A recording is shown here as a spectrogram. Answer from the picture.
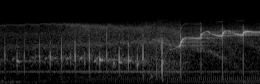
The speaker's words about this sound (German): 9. November 1991, der Versuchsreaktor JET in der Nähe von Oxford. Das Zwitschern der Sensoren signalisiert, dass im Inneren des haushohen Ringreifens ein 100 Millionen Grad heißes Wasserstoffgas wütet, im Zaum gehalten durch starke Magnetfelder.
